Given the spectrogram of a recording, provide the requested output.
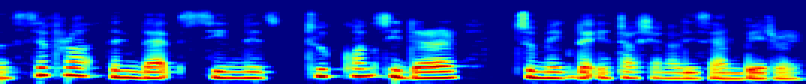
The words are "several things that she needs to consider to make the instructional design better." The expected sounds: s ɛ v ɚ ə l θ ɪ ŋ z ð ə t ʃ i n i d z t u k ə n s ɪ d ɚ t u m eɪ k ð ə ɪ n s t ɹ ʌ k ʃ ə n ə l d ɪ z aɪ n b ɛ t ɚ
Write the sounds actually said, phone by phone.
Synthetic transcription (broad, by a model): s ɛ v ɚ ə l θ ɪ ŋ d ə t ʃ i n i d s t u k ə n s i d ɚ t u m eɪ k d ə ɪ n t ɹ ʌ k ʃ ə n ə l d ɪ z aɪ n b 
